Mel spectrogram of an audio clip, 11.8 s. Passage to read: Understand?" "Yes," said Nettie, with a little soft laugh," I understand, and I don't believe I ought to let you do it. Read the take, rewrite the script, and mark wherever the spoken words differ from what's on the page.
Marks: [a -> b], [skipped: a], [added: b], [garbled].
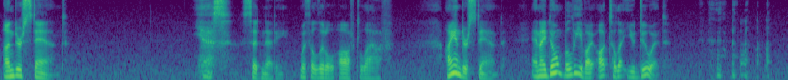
Understand?" "Yes," said Nettie, with a little [soft -> oft] laugh," I understand, and I don't believe I ought to let you do it.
